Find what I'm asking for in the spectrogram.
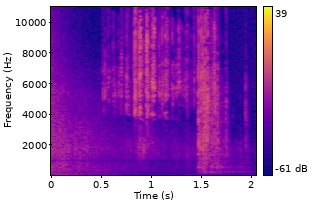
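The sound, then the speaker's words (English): A single pistol shot is fired at a tree, a sudden sharp crack with a short decaying tail following a stretch of quieter rustling noise. “Hip, like, levels his pistol against one of these trees and fires.”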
